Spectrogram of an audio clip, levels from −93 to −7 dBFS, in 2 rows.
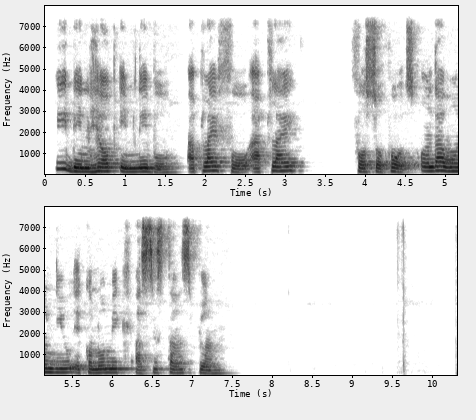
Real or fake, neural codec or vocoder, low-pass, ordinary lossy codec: real; none; 7.2 kHz; none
